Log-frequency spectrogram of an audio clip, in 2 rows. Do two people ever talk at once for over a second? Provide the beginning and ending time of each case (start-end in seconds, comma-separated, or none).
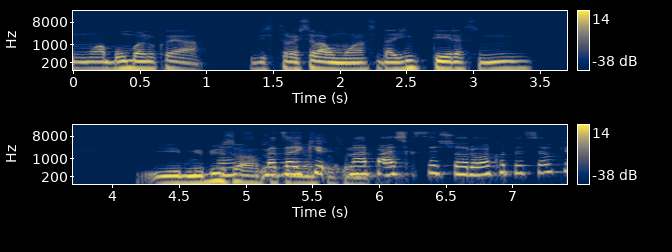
4.8-6.0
